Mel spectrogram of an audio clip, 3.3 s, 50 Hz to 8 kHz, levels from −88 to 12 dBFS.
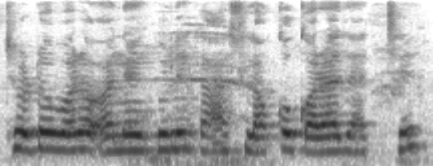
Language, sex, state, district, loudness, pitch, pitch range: Bengali, female, West Bengal, Alipurduar, -13 LUFS, 245 Hz, 230-265 Hz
